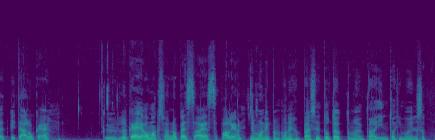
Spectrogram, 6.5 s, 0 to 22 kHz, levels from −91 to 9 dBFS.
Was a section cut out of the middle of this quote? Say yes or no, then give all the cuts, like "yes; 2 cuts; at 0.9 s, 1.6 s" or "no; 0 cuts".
yes; 1 cut; at 3.7 s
